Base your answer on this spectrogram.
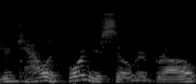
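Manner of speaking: put-on sing-song Valley accent, drawn out, rising endings. Mocking people who call him California sober: imitating a Valley accent. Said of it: "sounds like you're from the fucking valley".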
